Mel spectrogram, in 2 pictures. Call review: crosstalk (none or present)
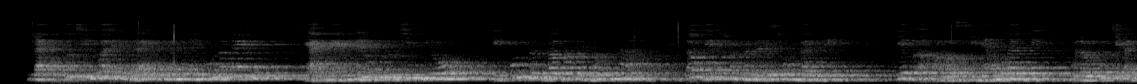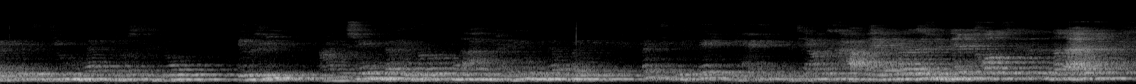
present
